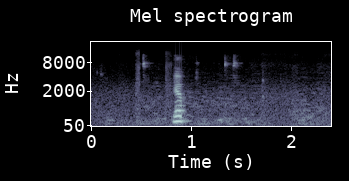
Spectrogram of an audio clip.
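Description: A few faint computer mouse clicks, one about half a second in and two close together a little after a second, with a short spoken "yep" between them.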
